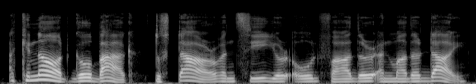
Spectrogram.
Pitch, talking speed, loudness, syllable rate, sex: 145 Hz, 175 wpm, -18 LUFS, 4.1 syllables/s, male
